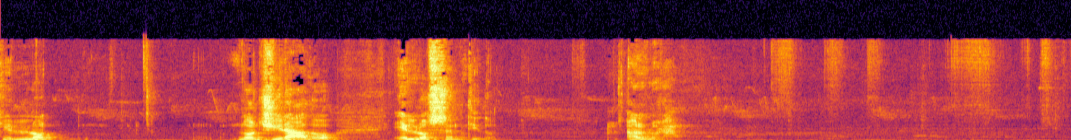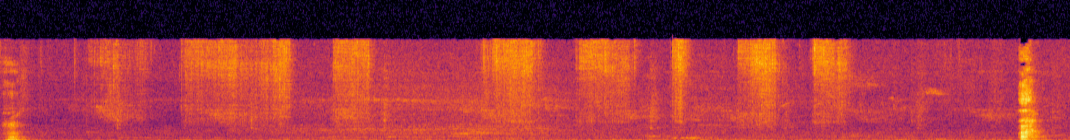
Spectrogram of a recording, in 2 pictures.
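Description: A razor scrapes over stubble.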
